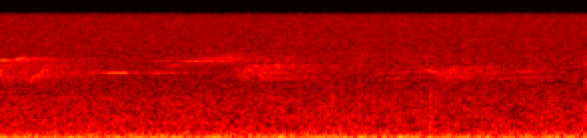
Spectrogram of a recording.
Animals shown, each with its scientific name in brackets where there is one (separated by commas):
Hermit Thrush (Catharus guttatus), Red-eyed Vireo (Vireo olivaceus), Eastern Wood-Pewee (Contopus virens)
